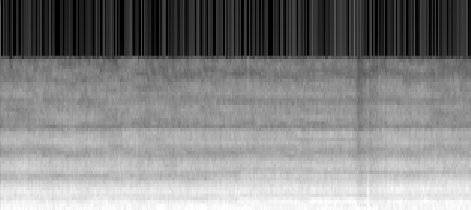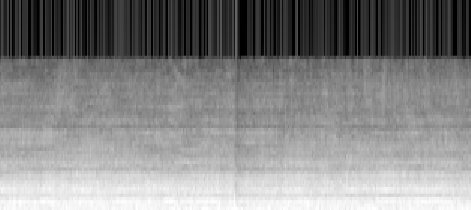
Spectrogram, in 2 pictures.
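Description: Oxy-fuel torch flame hissing steadily, with two short knocks about five and nine seconds in.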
